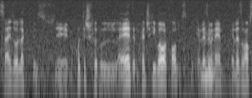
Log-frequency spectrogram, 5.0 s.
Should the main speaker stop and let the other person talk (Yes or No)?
No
